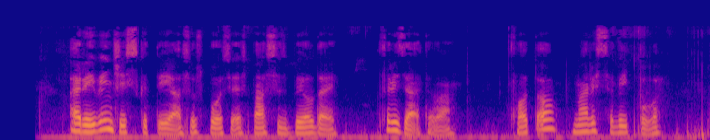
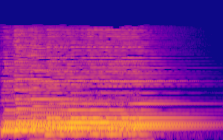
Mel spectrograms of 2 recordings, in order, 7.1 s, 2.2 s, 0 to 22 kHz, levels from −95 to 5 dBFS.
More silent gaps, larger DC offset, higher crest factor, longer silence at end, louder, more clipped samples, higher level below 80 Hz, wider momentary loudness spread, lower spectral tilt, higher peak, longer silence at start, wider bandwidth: neither; neither; about the same, 18 dB vs 14 dB; second, 0 s vs 0.25 s; second, -32 LUFS vs -14 LUFS; neither; first, -48 dBFS vs -64 dBFS; about the same, 15 LU vs 15 LU; about the same, -7 dB/octave vs -6.5 dB/octave; second, -14 dBFS vs -2 dBFS; first, 0.4 s vs 0 s; about the same, 11.5 kHz vs 11.5 kHz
